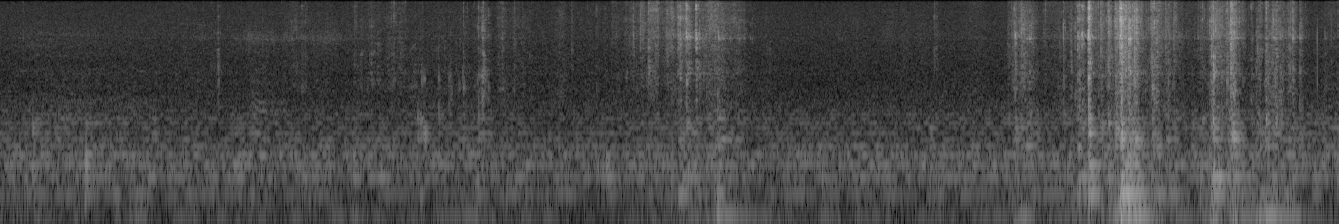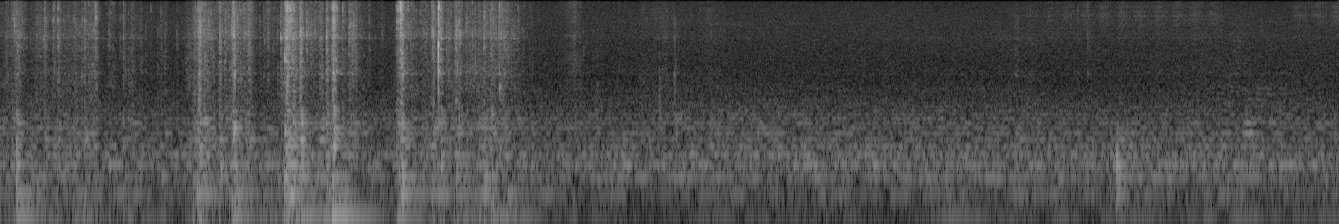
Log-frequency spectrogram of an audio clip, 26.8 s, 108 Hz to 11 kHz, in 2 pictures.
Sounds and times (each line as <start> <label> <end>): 0.0 wind 26.7
0.0 leaves 8.2
2.1 sand and tiny stones 7.8
2.9 broken reflector 7.6
8.9 leaves 21.0
10.0 sand and tiny stones 19.9
10.1 broken reflector 19.3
